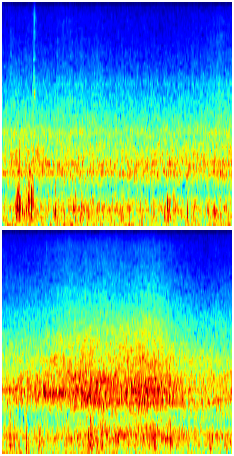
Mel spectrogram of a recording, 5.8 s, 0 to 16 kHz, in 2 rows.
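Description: Aston Martin's 6-litre V12 running as the car drives, heard from inside the cabin mixed with road noise, swelling a little about three to four seconds in.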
